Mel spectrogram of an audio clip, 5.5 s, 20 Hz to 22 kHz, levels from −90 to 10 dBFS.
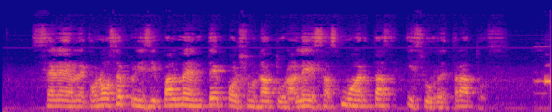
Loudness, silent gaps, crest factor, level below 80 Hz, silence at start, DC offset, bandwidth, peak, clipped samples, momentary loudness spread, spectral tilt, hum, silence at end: -20 LUFS; none; 16 dB; -54 dBFS; 0.35 s; under 0.1%; 10.5 kHz; -4 dBFS; under 0.1%; 8 LU; -5.5 dB/octave; none; 0 s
